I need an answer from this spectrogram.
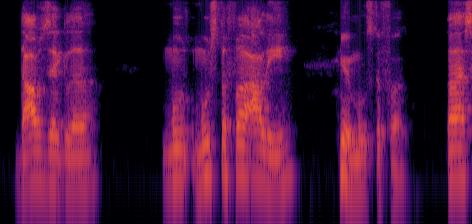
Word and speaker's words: Mustafa: Yeah, Mustafa. That's how he pronounces it.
